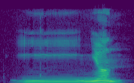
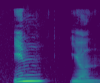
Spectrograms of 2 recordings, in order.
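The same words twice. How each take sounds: First: 인연 said slowly and louder as i-nyeon; linked pronunciation. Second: 인연 said clearly, loud and separate; spelled form. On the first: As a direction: stretch 인연 so the ㄴ carries over. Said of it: "이렇게 들려요". (인연을 이년처럼 길게 발음) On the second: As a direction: say 인연 as the written word, syllable by syllable. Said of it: "인연 이렇게 해야지 돼요". (인연을 또박또박 뜻대로) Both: Shown as a demonstration.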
